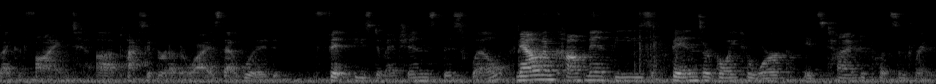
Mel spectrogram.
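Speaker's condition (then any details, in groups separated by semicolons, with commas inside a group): No condition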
